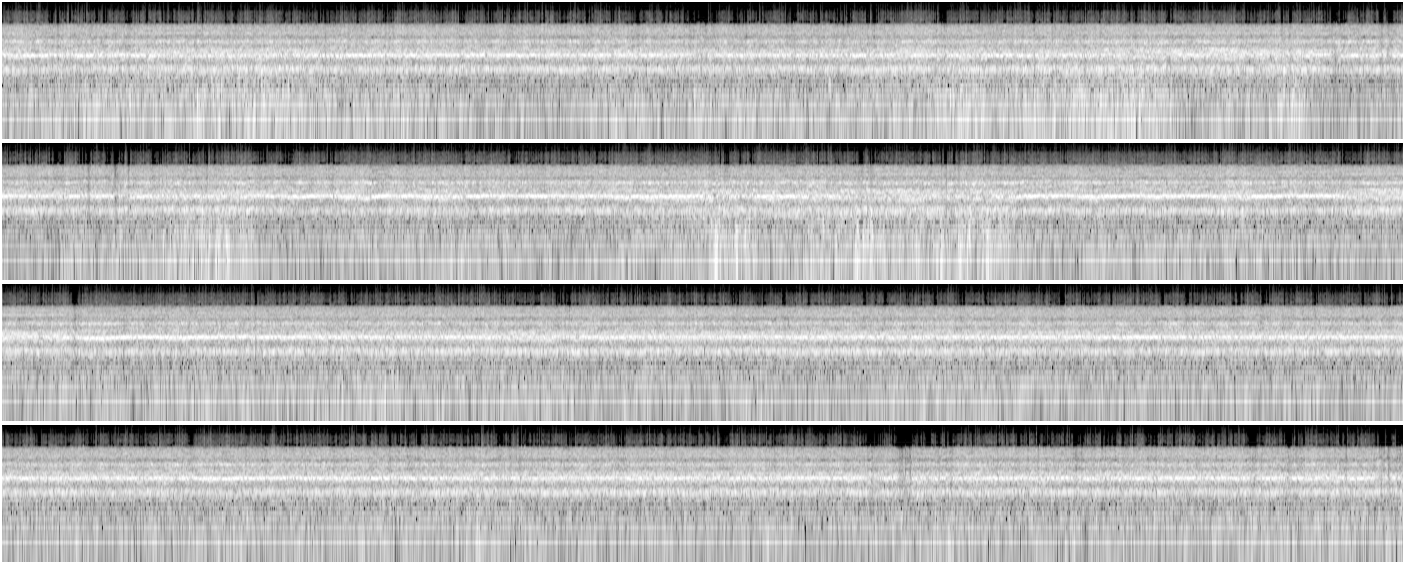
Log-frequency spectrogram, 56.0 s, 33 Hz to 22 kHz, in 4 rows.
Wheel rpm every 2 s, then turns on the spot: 230, 230, 230, 230, 230, 230, 230, 230, 230, 230, 210, 210, 220, 230, 220, 230, 230, 230, 230, 230, 230, 230, 230, 230, 230, 230, 230, 230.
none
